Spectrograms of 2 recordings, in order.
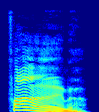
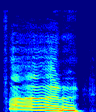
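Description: First: Put-on a touch of an Italian accent on Fine; Fine said evenly with mild accent; light Italian accent. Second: Fine said much higher and louder; scornful Italian accent. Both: A narrator's reading. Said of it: "She had a heavy Italian accent".

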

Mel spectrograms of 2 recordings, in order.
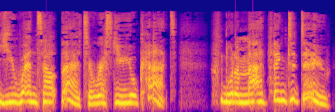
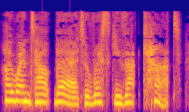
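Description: First: Incredulous question, then exclamation; amazed. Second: Said in the usual way. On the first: A narrator's reading. Policeman to woman who rescued a cat, amazed. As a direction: react in mild astonishment. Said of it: "He was amazed". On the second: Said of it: "Patience told the man".

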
